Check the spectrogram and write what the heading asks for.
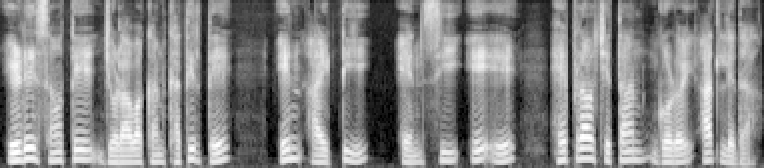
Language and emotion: Santali, neutral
